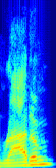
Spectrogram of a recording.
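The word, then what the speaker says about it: Radim: I was upset that to hear Cuthbert call him Radom, because I thought he was Redeem, and I sent the tweet that was Redeem the Dream, and I'm like, you idiot. I mispronounced his name.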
